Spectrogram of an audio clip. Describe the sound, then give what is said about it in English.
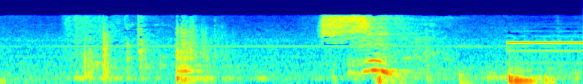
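A single loud sneeze, a sharp hissing burst with a brief voiced cry, preceded by a few soft clicks and knocks, with a short low thump just afterward. “Gesundheit,”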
